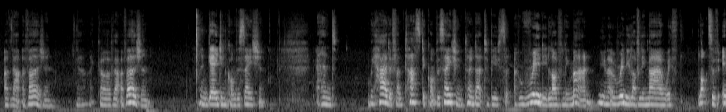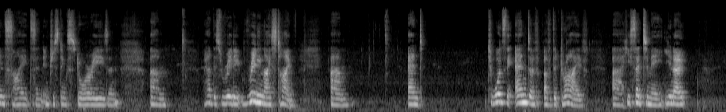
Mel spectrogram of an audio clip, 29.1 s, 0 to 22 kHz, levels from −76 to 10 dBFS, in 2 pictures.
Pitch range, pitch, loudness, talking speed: 190-230 Hz, 205 Hz, -19 LUFS, 130 wpm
